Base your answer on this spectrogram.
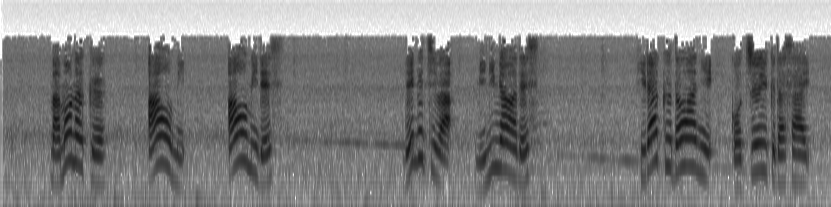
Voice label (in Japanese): テレコムセンター発車後, 車内放送; 青海到着前; yurikamome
